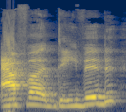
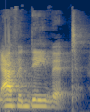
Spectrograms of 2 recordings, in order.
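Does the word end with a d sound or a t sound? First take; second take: d sound; t sound. First: The word ends with a d sound. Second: The word ends with a t sound. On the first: The speaker calls it wrong. "is what people are saying instead of David" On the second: The speaker calls it right. "with the T at the end. It's supposed to be affidavit"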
